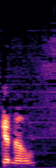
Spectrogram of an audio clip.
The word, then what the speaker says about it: GNOME: And there was a question here in the chat room that was asking if the G in GNOME is silent, and I think from the way we're all pronouncing it, it's not. – It's not silent. That's probably the most common question I get. It's GNOME, like GNU, like the GNU project.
